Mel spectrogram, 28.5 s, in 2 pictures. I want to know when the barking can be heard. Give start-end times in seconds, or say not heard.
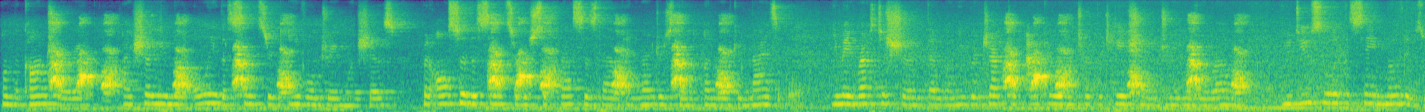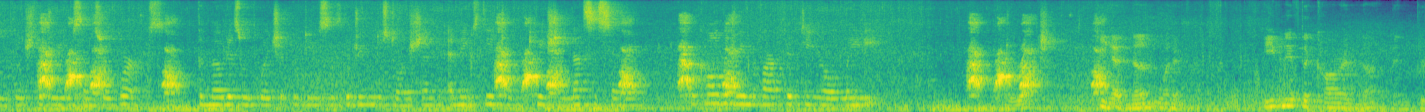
0.5-3.0, 4.8-7.4, 10.0-12.6, 14.6-16.1, 19.1-21.8, 23.9-25.4.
